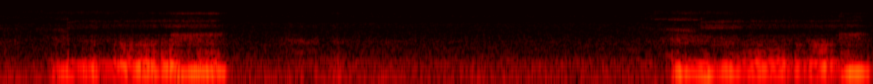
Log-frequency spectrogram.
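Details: Sproodle dog snoring while asleep on owner's lap: two rattling, low snoring breaths with a quiet pause between them.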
